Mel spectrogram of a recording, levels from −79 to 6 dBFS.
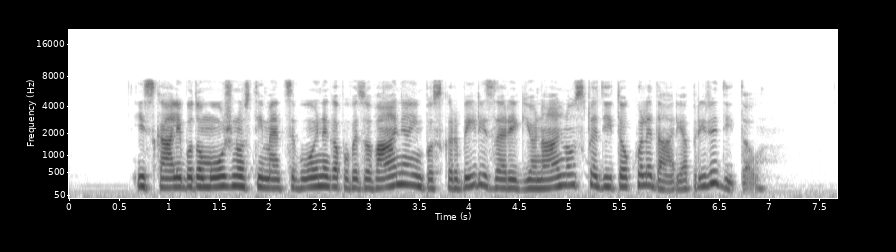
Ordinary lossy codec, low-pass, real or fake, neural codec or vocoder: AAC, 48 kbps; 7.2 kHz; real; none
